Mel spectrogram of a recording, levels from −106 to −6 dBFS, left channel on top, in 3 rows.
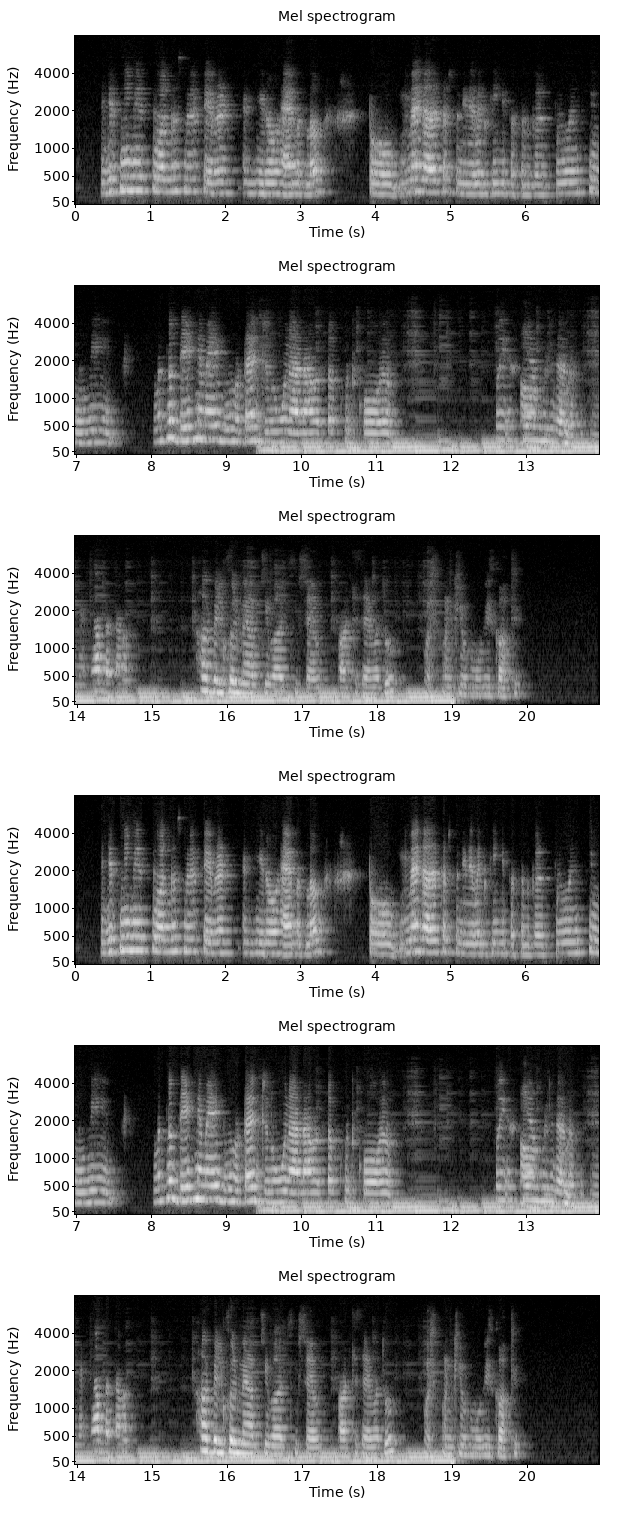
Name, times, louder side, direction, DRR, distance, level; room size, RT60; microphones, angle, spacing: voice 1, 0.3-7.5 8.0-11.3 12.6-14.7, right 3 dB, 85° right, 5 dB, 0.6 m, -30 dB
Bass guitar, 9.4-19.0, left 1 dB, 20° left, 2.0 m, -28 dB
voice 2, 12.9-13.7 15.6-18.3 18.6-19.9, right 4 dB, 55° right, 4 dB, 0.3 m, -29 dB
4.5 x 2.6 x 2.5 m, 0.36 s
head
